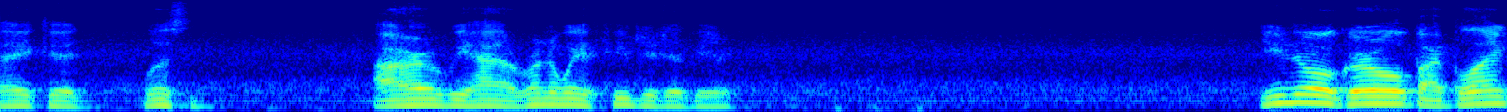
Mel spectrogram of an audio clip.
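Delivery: big man's deep, low voice. Retelling what a tall man said to you as a kid, in a deep voice. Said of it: "in a deep voice he goes".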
